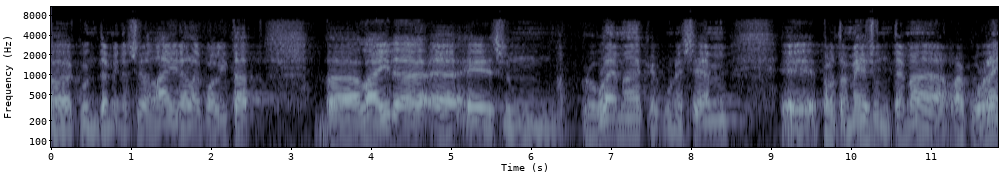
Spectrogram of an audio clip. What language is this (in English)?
Catalan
